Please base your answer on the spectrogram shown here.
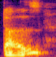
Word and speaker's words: does: same as this word do we have does i would rewrite that like this that has vowel schwa and the s and the z sound the letter s says the z sound does similar to the word was um you'll see that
